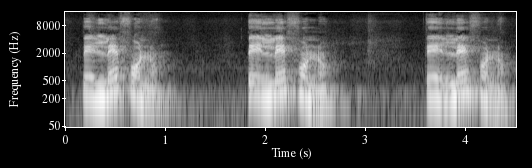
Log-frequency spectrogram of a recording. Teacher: Aquí el le es donde suena más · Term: sílaba tónica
